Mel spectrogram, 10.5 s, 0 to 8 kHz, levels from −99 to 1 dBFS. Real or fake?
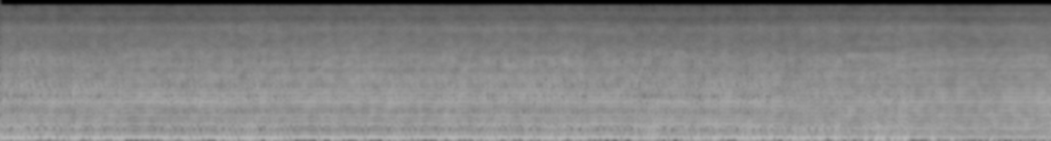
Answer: fake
